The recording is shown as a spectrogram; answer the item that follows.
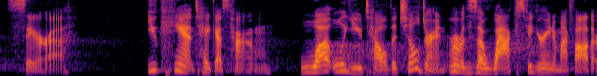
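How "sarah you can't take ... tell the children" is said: unruffled, matter-of-fact calm with swooping sing-song. Recounting a dream, the speaker quotes her dad: imitating dad's calm voice. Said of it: "He just calmly says".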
